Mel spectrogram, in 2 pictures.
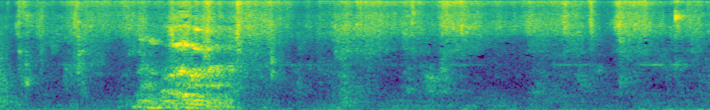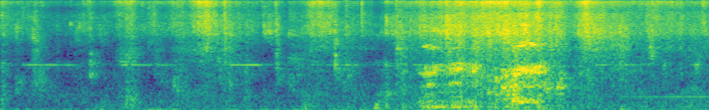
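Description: A sheep bleats loudly nearby.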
